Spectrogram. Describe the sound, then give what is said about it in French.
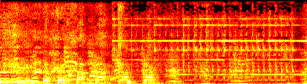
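A telephone rings with a jangling metallic bell trill that starts partway through and continues steadily to the end, following busier mixed sound at the start. “Il y a Jean-Luc Reichmann au téléphone. Vas-y, fais sonner.”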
